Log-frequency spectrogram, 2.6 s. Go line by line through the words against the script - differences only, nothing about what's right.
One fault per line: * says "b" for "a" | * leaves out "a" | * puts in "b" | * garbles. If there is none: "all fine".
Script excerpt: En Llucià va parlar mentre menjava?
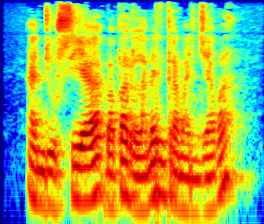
all fine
